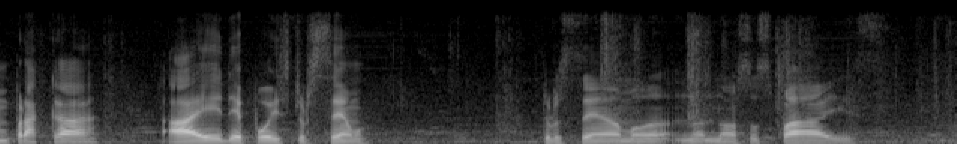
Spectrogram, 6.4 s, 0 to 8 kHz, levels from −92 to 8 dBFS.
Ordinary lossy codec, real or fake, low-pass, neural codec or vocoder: none; real; 7.2 kHz; none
